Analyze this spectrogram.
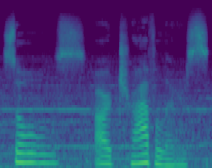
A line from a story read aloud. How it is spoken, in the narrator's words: she murmured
